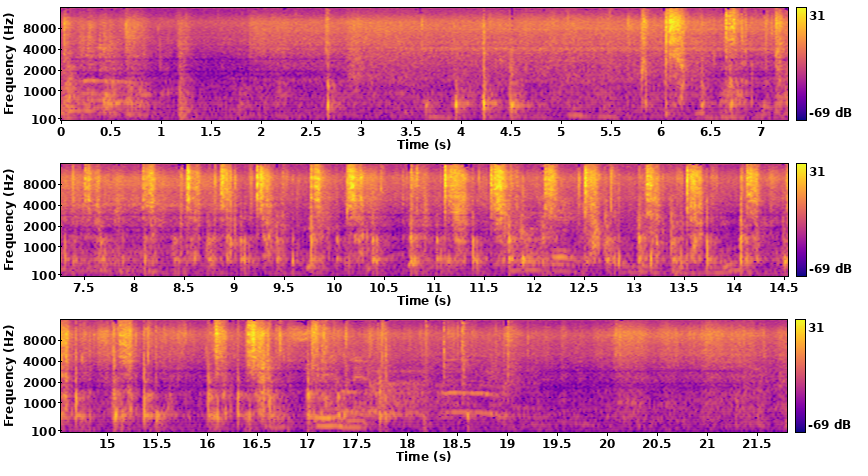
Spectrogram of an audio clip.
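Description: A spoon scrapes against a stone mortar.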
